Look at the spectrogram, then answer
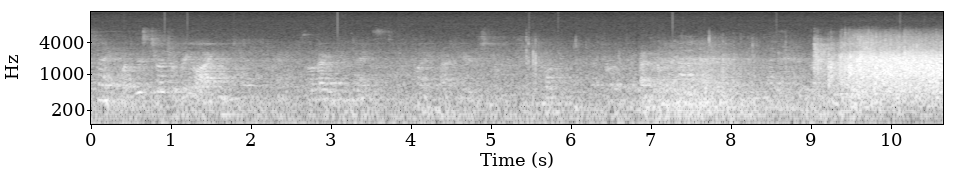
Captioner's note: applause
